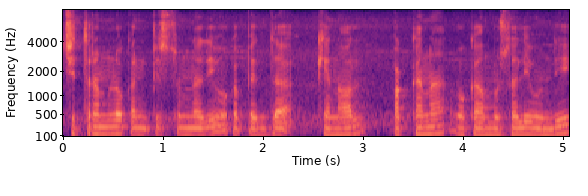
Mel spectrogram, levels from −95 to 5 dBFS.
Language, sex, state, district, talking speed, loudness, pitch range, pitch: Telugu, male, Andhra Pradesh, Visakhapatnam, 120 wpm, -22 LUFS, 110-125 Hz, 115 Hz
